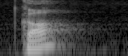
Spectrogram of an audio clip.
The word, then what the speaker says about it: tko: The word we're gonna ask, ko? So that T, it kind of just like flows, ko? – So do I have to pronounce? – So you don't say tko, you just say tko?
